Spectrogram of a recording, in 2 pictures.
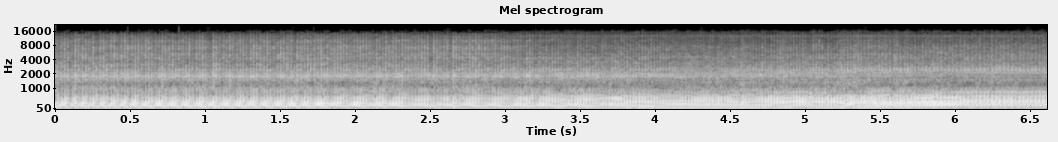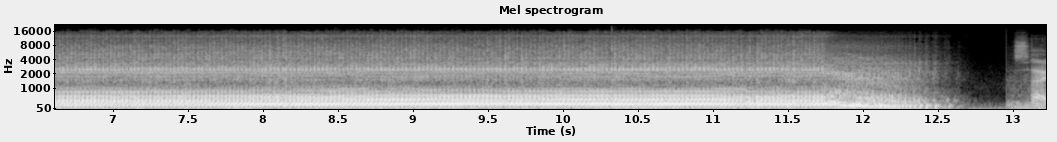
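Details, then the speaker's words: Yamaha RD350F1 two-stroke, left to rot for decades, making its first start: a lumpy, uneven burble that holds briefly, then sags and dies. Rough running from a stuck carburetor float; the plugs had been dry before. "I think we classed that as a run then my God right so it runs I just need to uh SS out the uh throttle a little bit"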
